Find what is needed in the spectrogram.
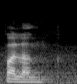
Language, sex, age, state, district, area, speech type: Gujarati, male, 45-60, Gujarat, Morbi, urban, read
